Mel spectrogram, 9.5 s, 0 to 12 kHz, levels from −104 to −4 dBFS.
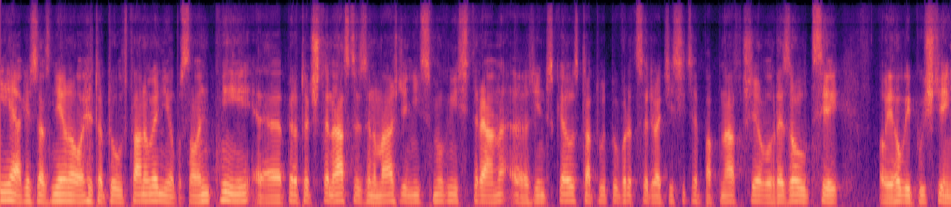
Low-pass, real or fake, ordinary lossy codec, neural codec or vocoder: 10.8 kHz; fake; Opus, 24 kbps; codec, 16 kHz in and 24 kHz out, 0.6 kbps, FocalCodec, streaming, 4096 codes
